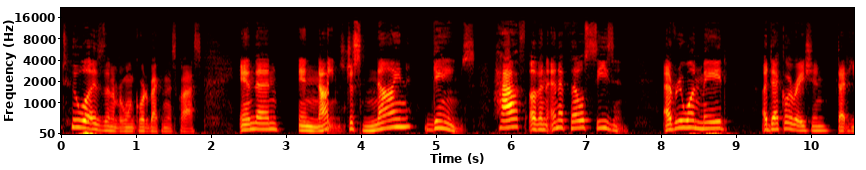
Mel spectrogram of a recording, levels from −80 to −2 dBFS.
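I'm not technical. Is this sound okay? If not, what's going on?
No. There is one short glitch in this speech clip, at about 3.55 seconds. It comes right after "then in" and just before "just nine games half". It is a tiny blip or chirp. The cause is damaged data in a compressed stream. A small piece of the stored audio got corrupted. The player could not read that bit properly. It briefly lost its place, then found the next good chunk and carried on.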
